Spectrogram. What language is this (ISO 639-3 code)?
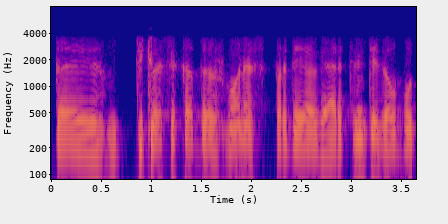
lit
